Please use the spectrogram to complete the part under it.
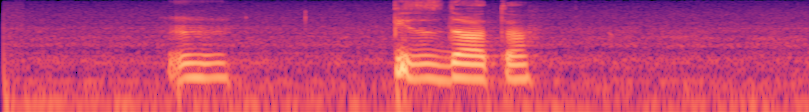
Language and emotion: Russian, neutral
